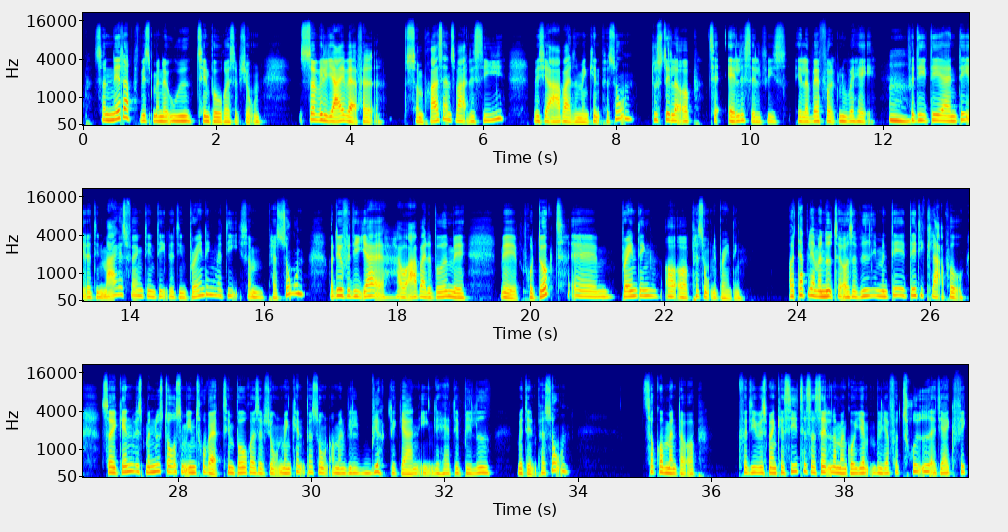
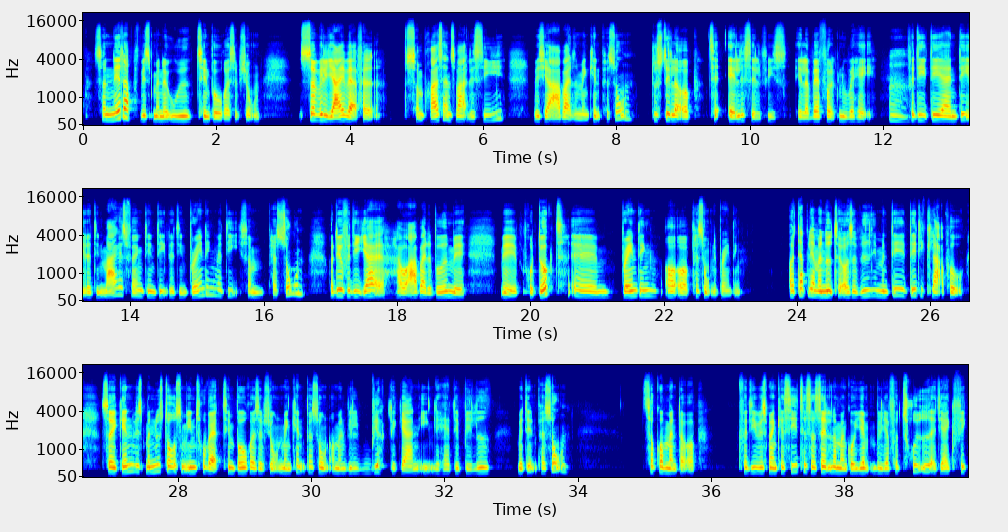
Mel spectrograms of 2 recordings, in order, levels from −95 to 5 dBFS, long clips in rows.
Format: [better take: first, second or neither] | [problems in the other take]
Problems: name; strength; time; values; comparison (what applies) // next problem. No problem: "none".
first | thin; very; fading below 350 Hz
